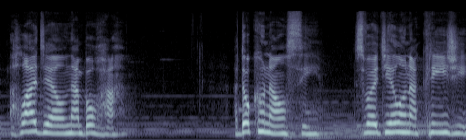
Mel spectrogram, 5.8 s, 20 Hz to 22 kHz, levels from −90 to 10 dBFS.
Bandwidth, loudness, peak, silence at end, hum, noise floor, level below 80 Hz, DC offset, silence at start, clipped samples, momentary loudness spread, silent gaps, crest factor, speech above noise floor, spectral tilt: 15.5 kHz; -20 LUFS; -4 dBFS; 0 s; none; -52 dBFS; -72 dBFS; under 0.1%; 0 s; under 0.1%; 12 LU; none; 18 dB; 33 dB; -4.5 dB/octave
